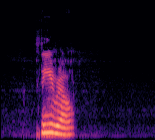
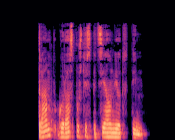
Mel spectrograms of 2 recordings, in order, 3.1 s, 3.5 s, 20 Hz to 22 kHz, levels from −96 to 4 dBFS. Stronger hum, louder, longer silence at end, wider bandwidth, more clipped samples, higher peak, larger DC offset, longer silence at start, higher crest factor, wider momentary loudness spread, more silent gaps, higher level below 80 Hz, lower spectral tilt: neither; second, -18 LUFS vs -14 LUFS; first, 1.65 s vs 0.6 s; second, 5.2 kHz vs 11.5 kHz; neither; second, -6 dBFS vs 0 dBFS; neither; about the same, 0.85 s vs 0.8 s; about the same, 16 dB vs 16 dB; first, 13 LU vs 7 LU; neither; second, -74 dBFS vs -50 dBFS; first, -8.5 dB/octave vs -5.5 dB/octave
